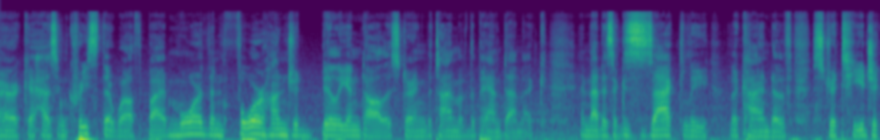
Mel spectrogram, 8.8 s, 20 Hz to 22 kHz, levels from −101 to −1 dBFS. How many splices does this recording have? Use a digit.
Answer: 0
